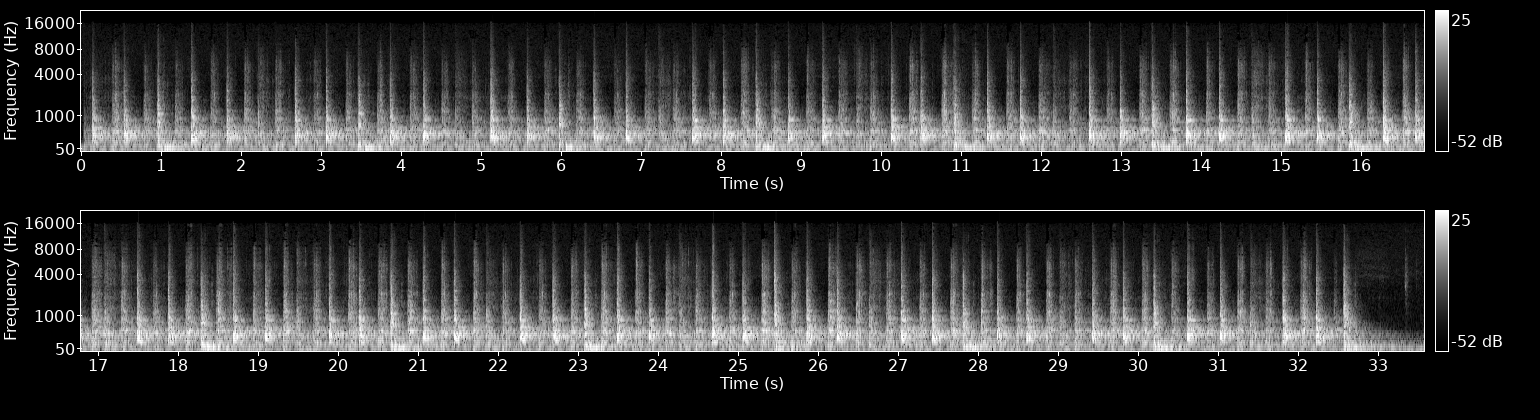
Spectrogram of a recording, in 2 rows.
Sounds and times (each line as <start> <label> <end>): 0.0 drums 33.5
